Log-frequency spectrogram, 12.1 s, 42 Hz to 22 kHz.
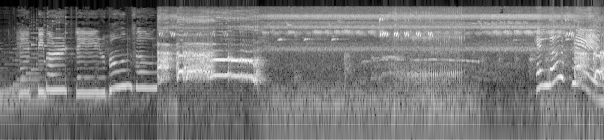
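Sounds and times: rooster crowing: 0:03.2 - 0:12.0
bird chirps: 0:05.2 - 0:12.0.

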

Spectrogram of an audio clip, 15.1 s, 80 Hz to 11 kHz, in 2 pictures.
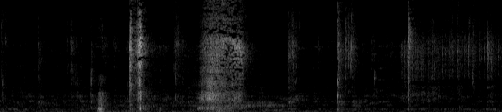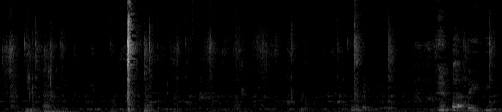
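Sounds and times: wet chewing and lip smacks: 0:01.0 - 0:02.9, 0:04.3 - 0:08.1, 0:08.9 - 0:13.5.

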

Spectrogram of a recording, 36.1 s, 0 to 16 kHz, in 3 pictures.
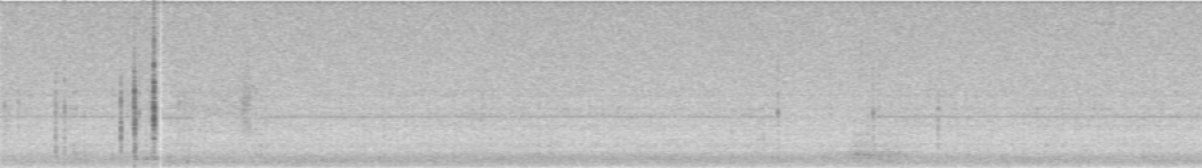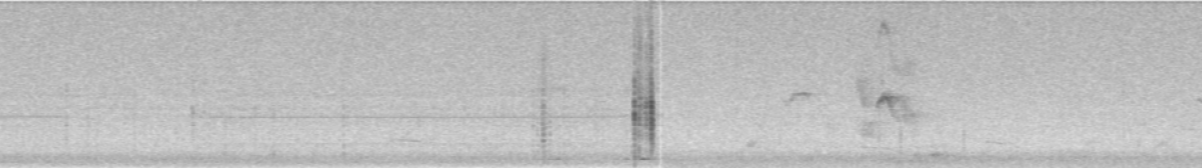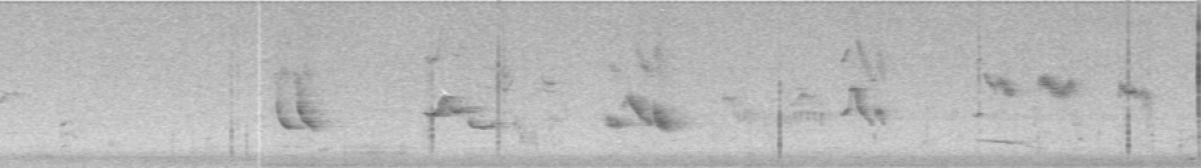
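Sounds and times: sharp click: 0:18.3 - 0:18.6
outdoor background rumble: 0:18.6 - 0:36.0
high bird calls and chirps: 0:19.4 - 0:36.0.

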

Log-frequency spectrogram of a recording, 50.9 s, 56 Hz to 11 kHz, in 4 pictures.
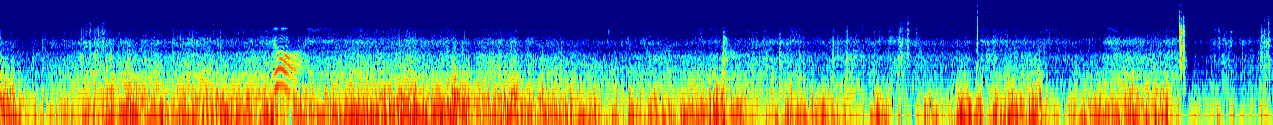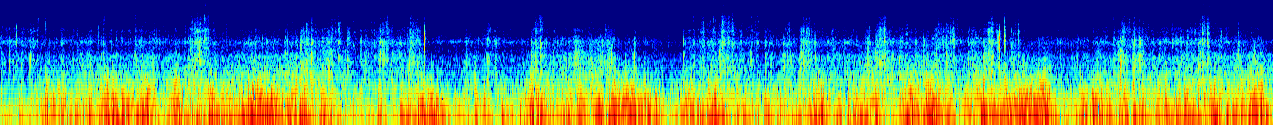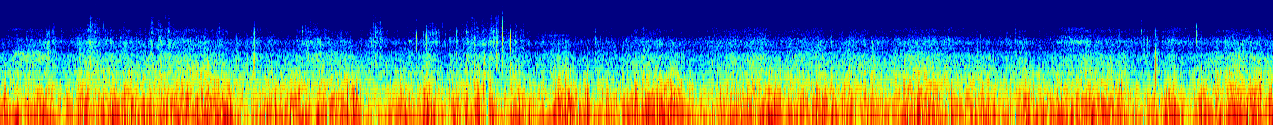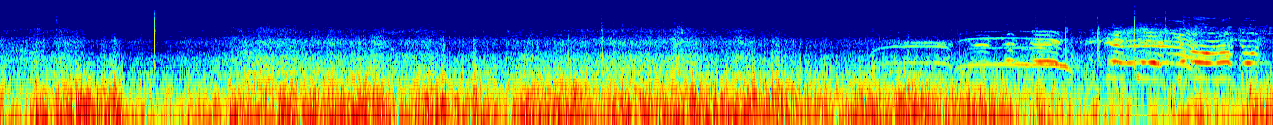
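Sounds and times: tyres rumbling over dirt and rocks: 0:00.0 - 0:32.1
bike rattling over rough ground: 0:00.0 - 0:50.9
wind noise on microphone: 0:00.0 - 0:50.9.

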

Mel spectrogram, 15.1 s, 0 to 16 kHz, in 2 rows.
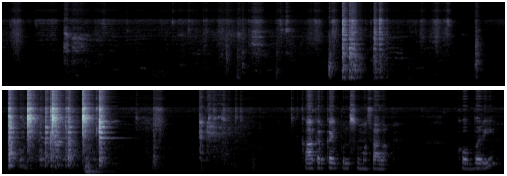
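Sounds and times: metal pan clanking and scraping: 0:07.7 - 0:09.3.

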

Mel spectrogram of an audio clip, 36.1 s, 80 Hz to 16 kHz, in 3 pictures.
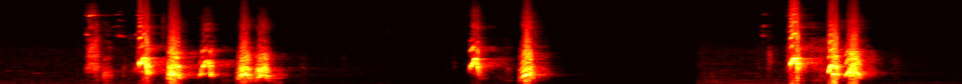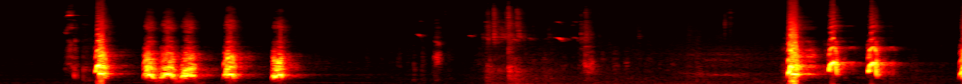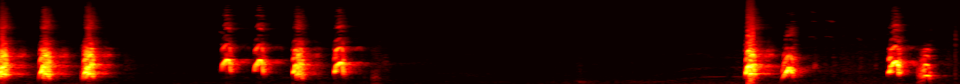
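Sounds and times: dog barking: 0:01.1 - 0:03.6, 0:05.8 - 0:07.0, 0:09.8 - 0:11.1, 0:13.1 - 0:15.9, 0:21.8 - 0:23.4, 0:24.0 - 0:25.6, 0:26.8 - 0:28.7, 0:33.4 - 0:34.3, 0:35.1 - 0:35.9.

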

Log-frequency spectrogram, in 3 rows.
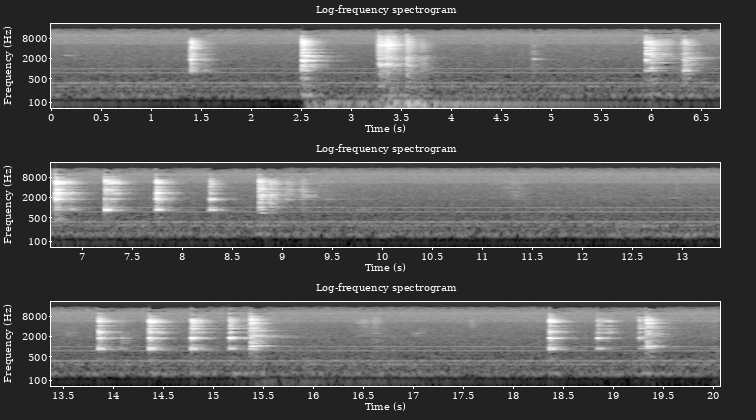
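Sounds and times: low rumble: 0:02.6 - 0:06.7, 0:15.6 - 0:18.0.

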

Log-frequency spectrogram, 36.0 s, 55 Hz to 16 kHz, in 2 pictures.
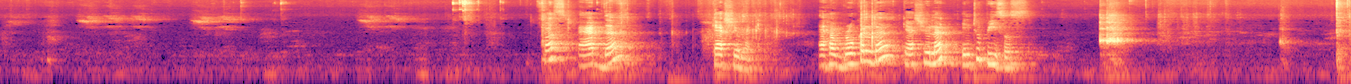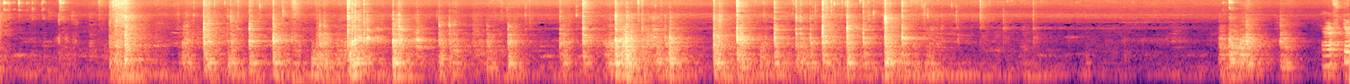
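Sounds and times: spoon clinking and scraping a pan: 0:14.7 - 0:15.4, 0:18.1 - 0:30.6, 0:34.3 - 0:35.4
nuts frying in fat: 0:19.0 - 0:36.0.

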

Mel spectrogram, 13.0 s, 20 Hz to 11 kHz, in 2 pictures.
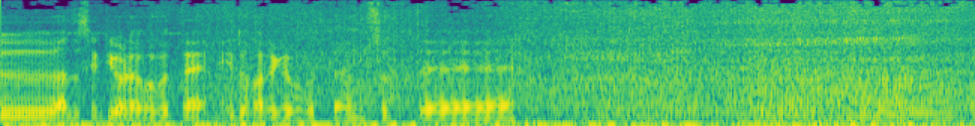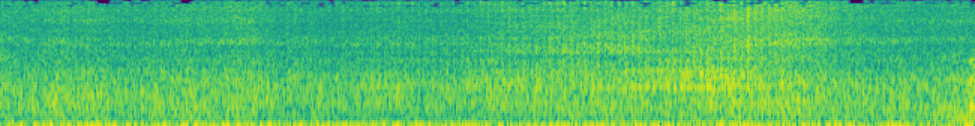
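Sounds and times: motorcycle engine running: 0:03.4 - 0:13.0.

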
